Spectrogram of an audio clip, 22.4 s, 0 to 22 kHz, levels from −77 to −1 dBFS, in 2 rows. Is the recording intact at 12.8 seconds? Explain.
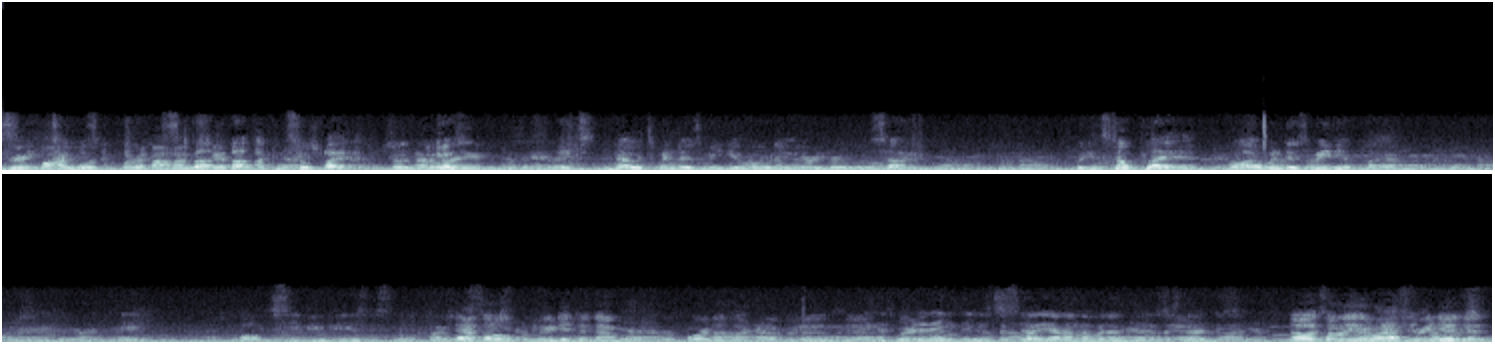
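Yes, at 12.8 seconds the audio plays through cleanly, with no dropout, click, distortion or other break.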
